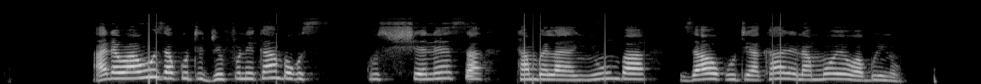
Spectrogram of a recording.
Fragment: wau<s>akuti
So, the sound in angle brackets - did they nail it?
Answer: no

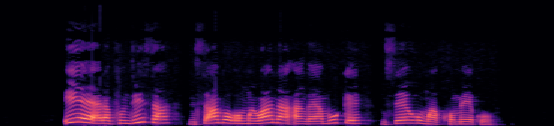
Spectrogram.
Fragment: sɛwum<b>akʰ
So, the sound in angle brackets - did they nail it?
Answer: no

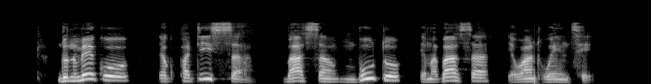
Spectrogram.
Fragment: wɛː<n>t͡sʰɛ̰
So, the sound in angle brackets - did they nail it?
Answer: yes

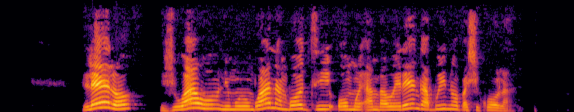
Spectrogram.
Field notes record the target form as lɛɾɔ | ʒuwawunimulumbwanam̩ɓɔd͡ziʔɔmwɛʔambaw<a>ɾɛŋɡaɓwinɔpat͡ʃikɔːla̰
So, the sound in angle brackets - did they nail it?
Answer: no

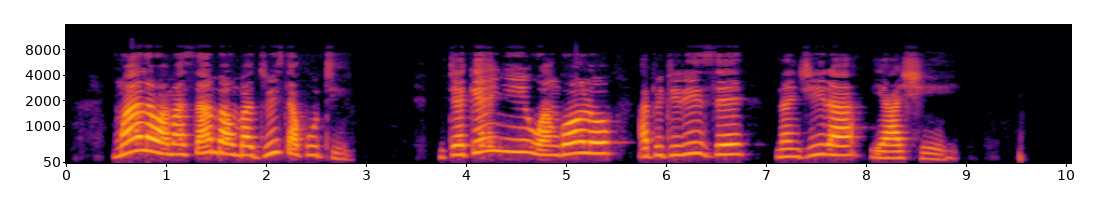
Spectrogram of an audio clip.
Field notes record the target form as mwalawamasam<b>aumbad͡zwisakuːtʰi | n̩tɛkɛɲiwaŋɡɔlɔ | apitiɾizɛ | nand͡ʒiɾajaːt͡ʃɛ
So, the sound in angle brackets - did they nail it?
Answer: yes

